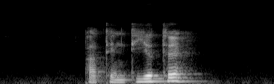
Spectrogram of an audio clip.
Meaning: inflection of patentieren: 1. first/third-person singular preterite 2. first/third-person singular subjunctive II
- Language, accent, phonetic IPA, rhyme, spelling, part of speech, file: German, Austria, [patɛnˈtiːɐ̯tə], -iːɐ̯tə, patentierte, adjective / verb, De-at-patentierte.ogg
